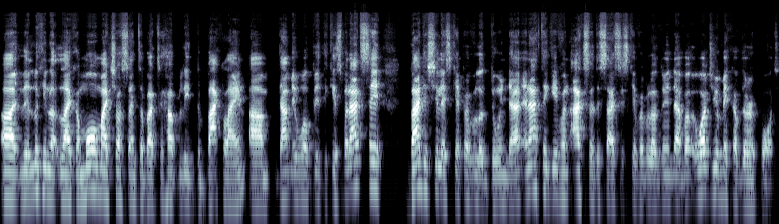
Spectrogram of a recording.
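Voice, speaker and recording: A man with a mid-range, sharp-toned voice hosts a casual live stream for football fans. He speaks haltingly and repeats himself, and his voice sounds slightly strained, as though he is losing it.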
